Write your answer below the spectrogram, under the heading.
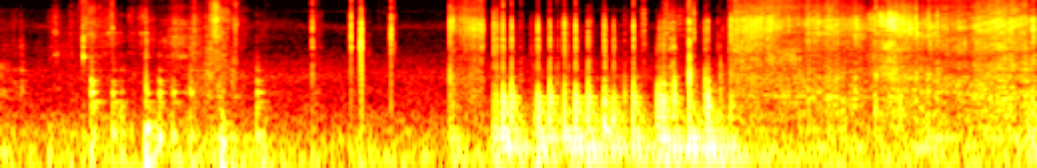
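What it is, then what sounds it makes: Textured wood-grain siding panel. Long matte black acrylic nails tap and scratch a large, flat, mounted panel of tan exterior wall siding with a wood-grain texture, likely engineered wood. Sharp, bright clicks come first in scattered bursts, then quicken into dense tapping before giving way to a continuous, hissy scratching over a low rumble.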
